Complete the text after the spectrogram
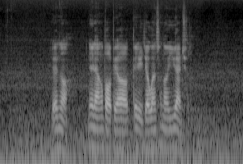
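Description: A man speaks calmly in a car.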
